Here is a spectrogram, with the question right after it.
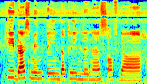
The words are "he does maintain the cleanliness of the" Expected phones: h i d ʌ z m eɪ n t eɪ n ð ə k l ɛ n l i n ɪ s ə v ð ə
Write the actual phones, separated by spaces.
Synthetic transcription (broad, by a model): h i d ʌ s m eɪ n t eɪ n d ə k l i n l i n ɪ s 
